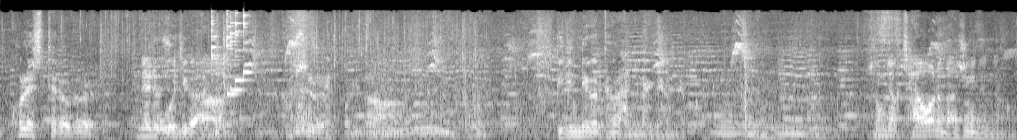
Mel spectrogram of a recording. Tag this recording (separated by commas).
Speech, Music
